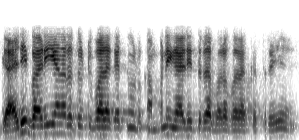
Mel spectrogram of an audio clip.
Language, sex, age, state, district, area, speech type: Kannada, male, 45-60, Karnataka, Belgaum, rural, conversation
